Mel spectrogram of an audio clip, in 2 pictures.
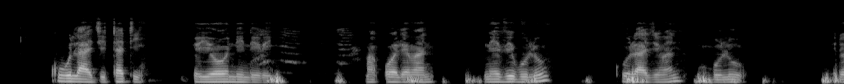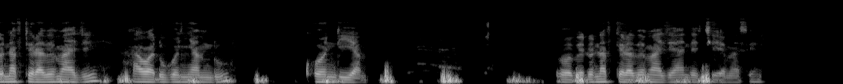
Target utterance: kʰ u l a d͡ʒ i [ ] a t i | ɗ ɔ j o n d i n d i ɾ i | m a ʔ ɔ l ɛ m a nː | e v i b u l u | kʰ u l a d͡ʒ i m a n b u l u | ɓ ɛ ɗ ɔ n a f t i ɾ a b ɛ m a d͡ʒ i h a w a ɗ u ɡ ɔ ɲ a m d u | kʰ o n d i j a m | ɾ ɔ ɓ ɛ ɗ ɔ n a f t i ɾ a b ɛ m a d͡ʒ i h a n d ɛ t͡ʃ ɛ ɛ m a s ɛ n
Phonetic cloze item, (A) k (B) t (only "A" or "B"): B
